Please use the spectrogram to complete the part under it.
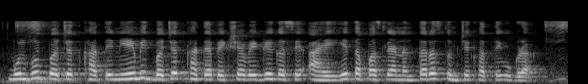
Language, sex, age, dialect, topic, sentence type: Marathi, female, 56-60, Varhadi, banking, statement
